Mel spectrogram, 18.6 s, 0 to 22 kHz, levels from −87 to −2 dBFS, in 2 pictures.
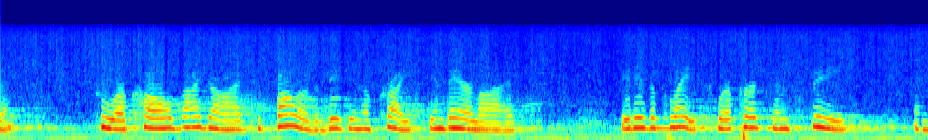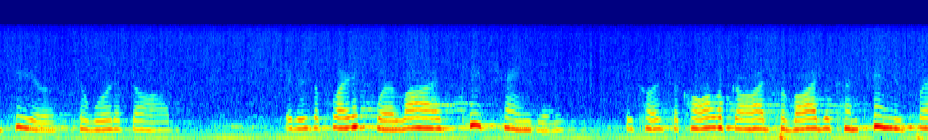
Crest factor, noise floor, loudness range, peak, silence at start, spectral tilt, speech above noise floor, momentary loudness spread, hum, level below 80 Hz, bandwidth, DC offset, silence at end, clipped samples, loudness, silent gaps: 16 dB; -46 dBFS; 6 LU; -10 dBFS; 0 s; -8 dB/octave; 22 dB; 17 LU; none; -46 dBFS; 11 kHz; under 0.1%; 0 s; under 0.1%; -25 LUFS; none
